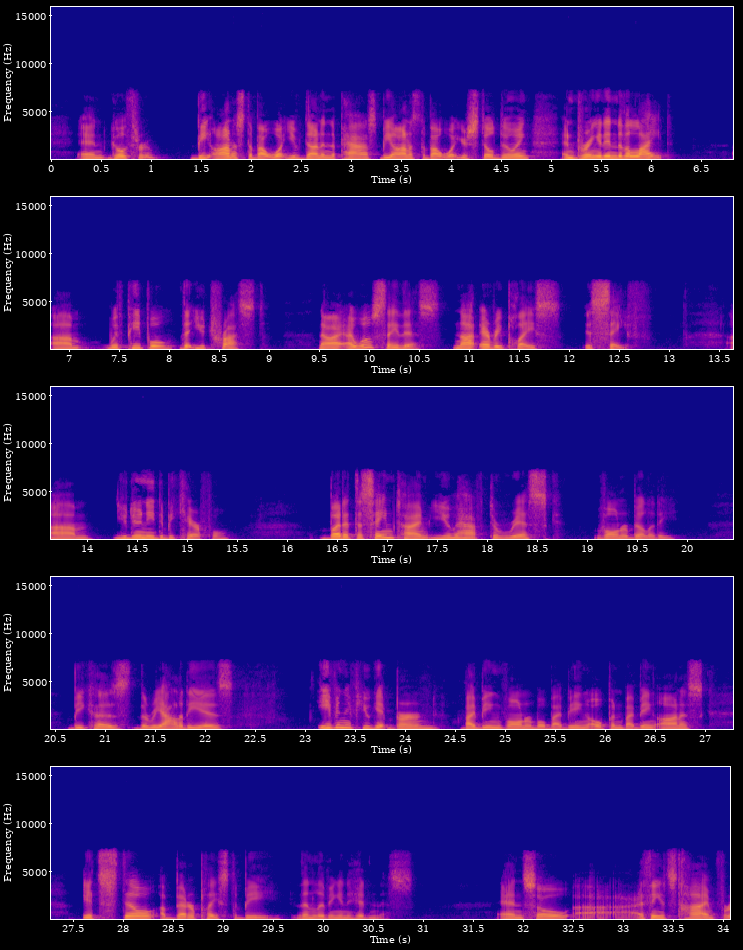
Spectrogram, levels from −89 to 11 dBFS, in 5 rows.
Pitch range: 115-150 Hz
